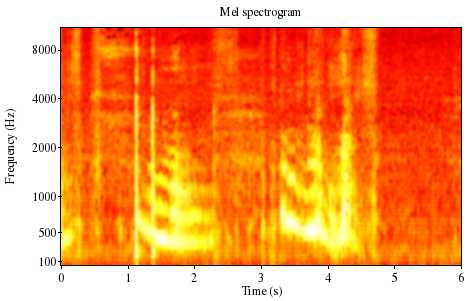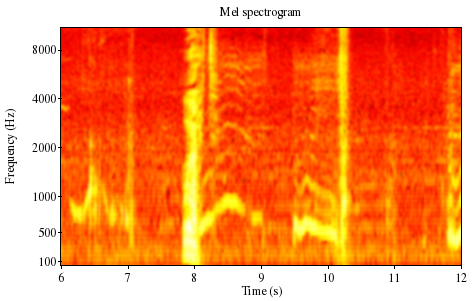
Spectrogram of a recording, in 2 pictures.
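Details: A Golden Retriever at a pool whines in wavering, high-pitched bursts because it wants its ball back from the pool.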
